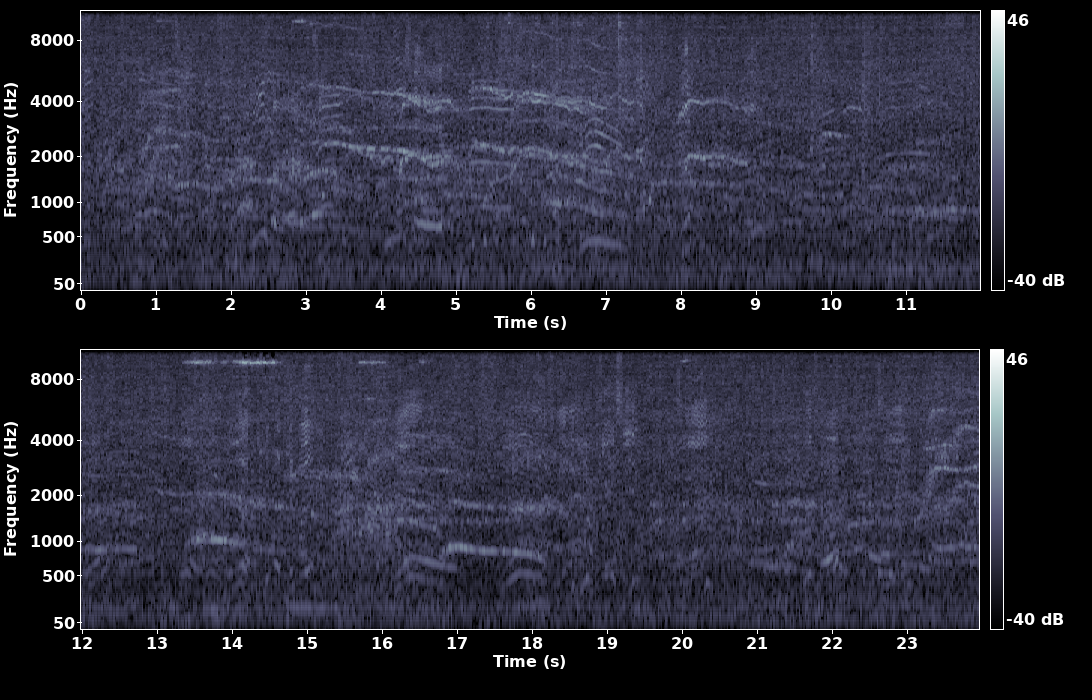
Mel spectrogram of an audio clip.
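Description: Young children shriek and squeal excitedly close by.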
